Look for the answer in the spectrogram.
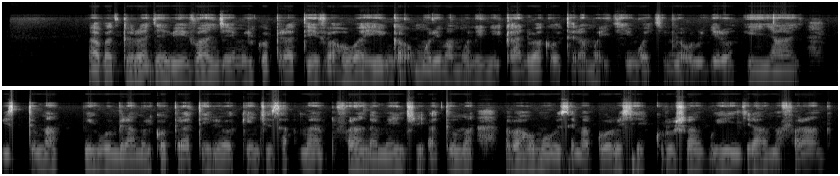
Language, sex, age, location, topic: Kinyarwanda, male, 18-24, Huye, agriculture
